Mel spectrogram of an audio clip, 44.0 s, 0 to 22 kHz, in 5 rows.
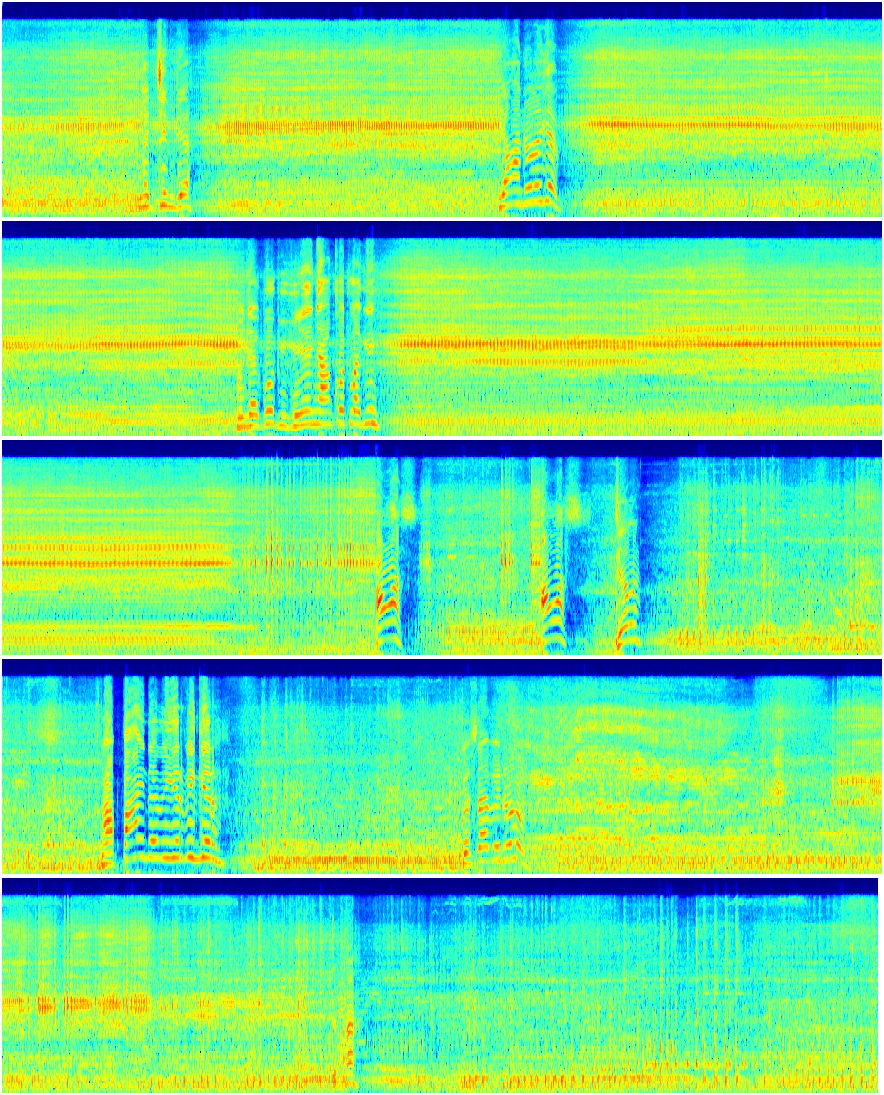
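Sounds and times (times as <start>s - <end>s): motorcycle engine high revs: 0.0s - 43.9s
riding noise at speed: 0.0s - 43.9s.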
